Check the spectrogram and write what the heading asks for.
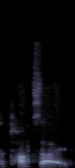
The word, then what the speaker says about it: heptoxide: I think it's pronounced heptoxide. Yeah, so it's dichlorine heptoxide. You drop the A in that one also.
